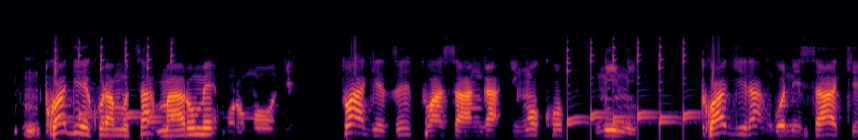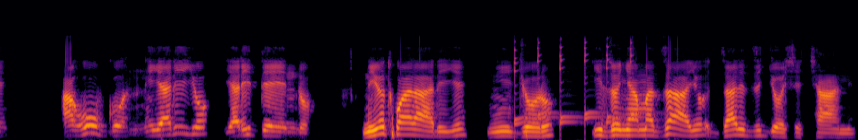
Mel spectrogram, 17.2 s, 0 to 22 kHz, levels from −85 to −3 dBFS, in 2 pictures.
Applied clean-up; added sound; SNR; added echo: none; Marimba, xylophone; 14 dB; none.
